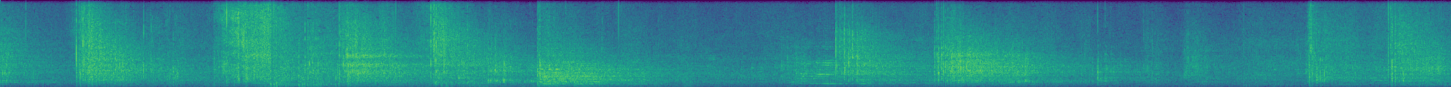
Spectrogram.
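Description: Ice skates scrape sharply across the ice.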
